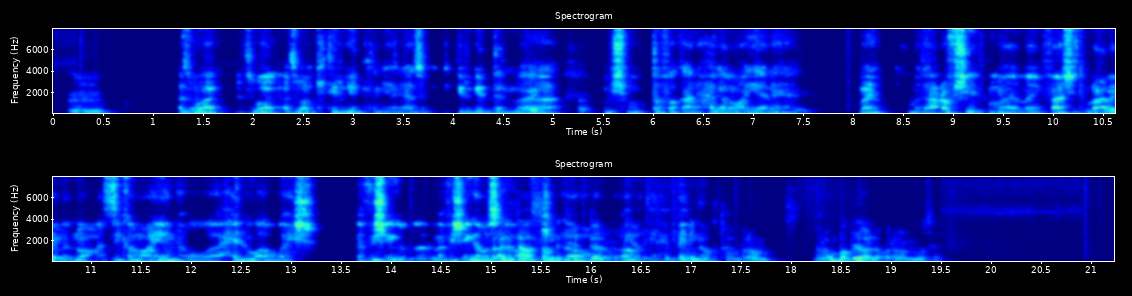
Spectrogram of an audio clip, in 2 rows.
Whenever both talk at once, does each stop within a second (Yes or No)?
No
